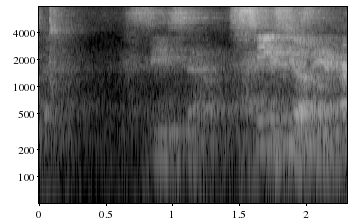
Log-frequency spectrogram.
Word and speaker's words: CISO: Mike, how do you pronounce it? CISO.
